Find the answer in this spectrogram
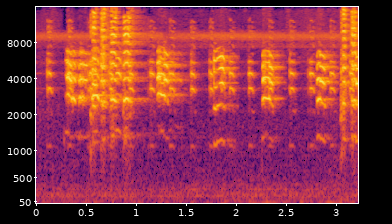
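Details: Harsh chattering calls of grey-headed lapwing, used as a lure for night net trapping, open with a loud rattling burst followed by evenly spaced short buzzy notes and a final burst, over a thin high whine.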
